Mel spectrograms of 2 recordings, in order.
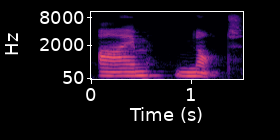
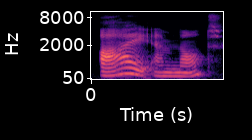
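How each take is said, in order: First: The first two words are merged into one syllable. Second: Each word is said separately, in full.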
